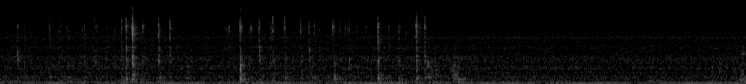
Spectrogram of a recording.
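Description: Quiet typing on a computer keyboard while entering a sudo password at a shell, a short burst of soft key clicks over steady background hiss, then quiet.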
